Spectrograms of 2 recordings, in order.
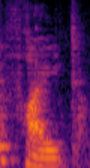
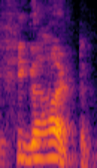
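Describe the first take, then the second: First: The g and h sounds are left silent. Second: The g and h sounds are pronounced aloud. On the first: The speaker calls it right. "F I जी एच T को अब पढ़ेंगे फाइट।" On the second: The speaker calls it wrong. "फिगहट नहीं, जी और एच दोनों यहां से खत्म।"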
